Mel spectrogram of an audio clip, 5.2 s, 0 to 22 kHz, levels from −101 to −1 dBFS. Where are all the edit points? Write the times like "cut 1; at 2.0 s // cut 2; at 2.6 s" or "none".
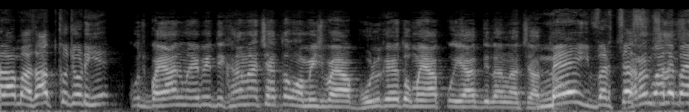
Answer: cut 1; at 0.9 s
